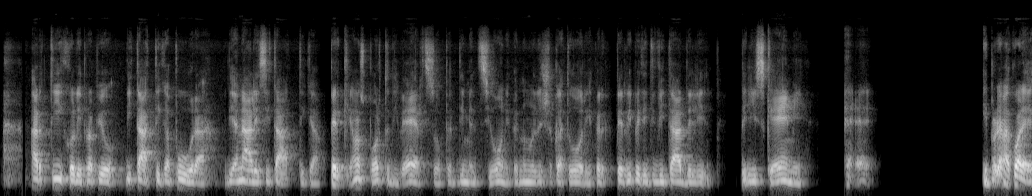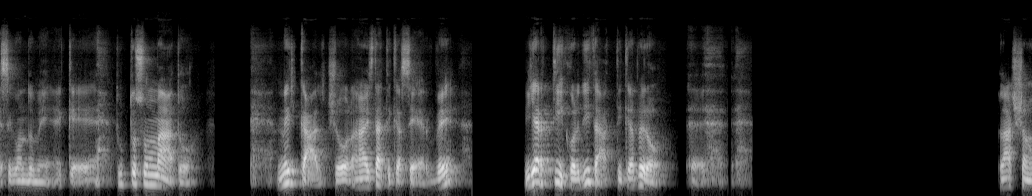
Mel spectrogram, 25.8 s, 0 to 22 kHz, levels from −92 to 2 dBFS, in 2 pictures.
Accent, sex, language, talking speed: native, male, Italian, 110 wpm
